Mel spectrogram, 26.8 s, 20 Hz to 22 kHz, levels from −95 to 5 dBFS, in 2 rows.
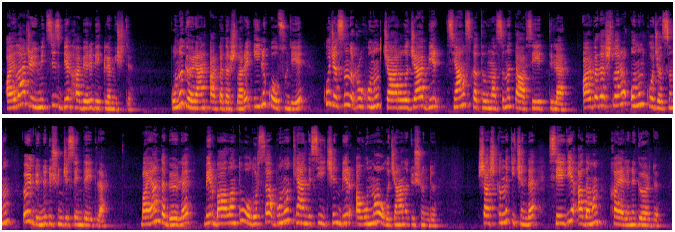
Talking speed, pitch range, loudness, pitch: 95 wpm, 230-295 Hz, -21 LUFS, 260 Hz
